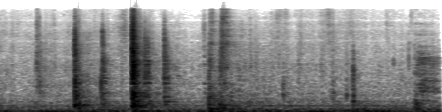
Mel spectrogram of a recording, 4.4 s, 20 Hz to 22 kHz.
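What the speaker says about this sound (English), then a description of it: "So just open up the back door." Back door of an AMC-20 unit being opened, a few sharp clicks and a latch-like knock followed by softer handling rattles, close by and quiet with no talk.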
